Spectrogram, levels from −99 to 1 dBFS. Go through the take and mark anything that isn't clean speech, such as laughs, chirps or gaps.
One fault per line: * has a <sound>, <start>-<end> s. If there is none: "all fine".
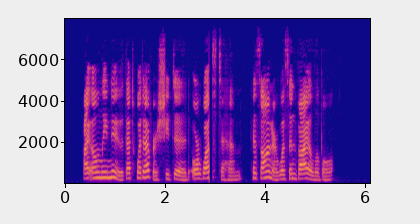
* has a dropout, 2.9-3.0 s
